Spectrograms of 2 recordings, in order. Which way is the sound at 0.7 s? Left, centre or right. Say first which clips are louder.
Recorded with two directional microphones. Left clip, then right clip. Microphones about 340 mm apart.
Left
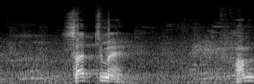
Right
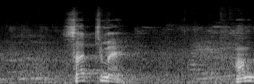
Left 5 dB; centre.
